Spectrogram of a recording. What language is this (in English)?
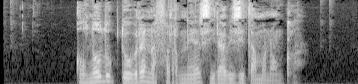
Catalan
